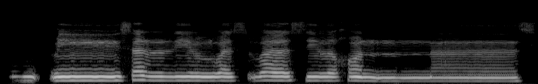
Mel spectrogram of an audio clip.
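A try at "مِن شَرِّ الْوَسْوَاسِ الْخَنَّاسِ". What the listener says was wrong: Baik, nanti silakan untuk lam sukunnya dilatih jangan sampai dia memantul.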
